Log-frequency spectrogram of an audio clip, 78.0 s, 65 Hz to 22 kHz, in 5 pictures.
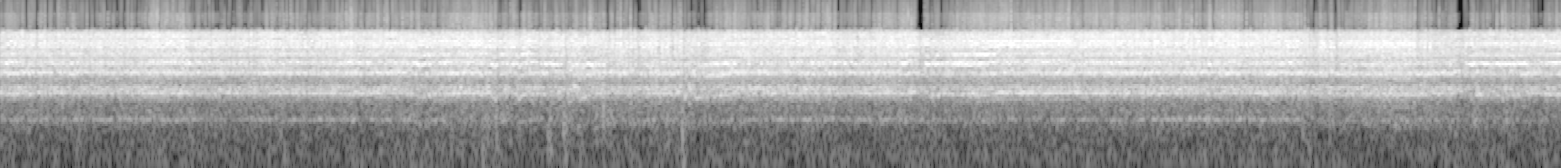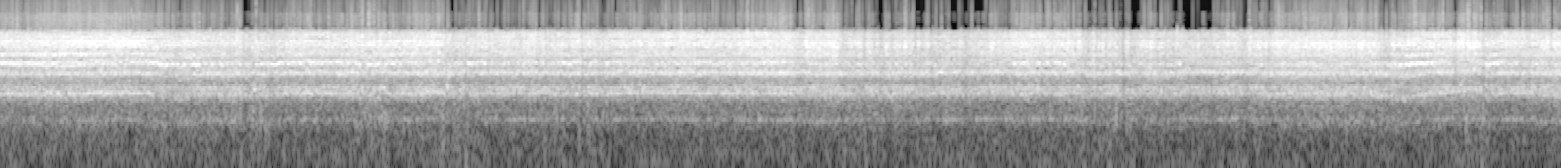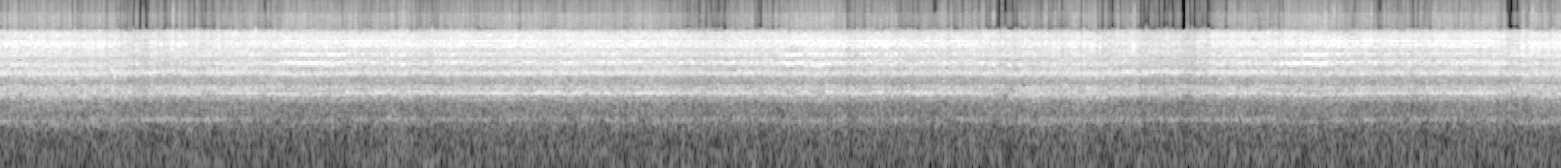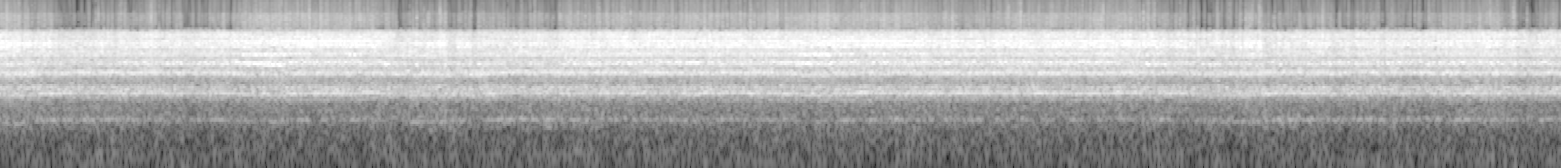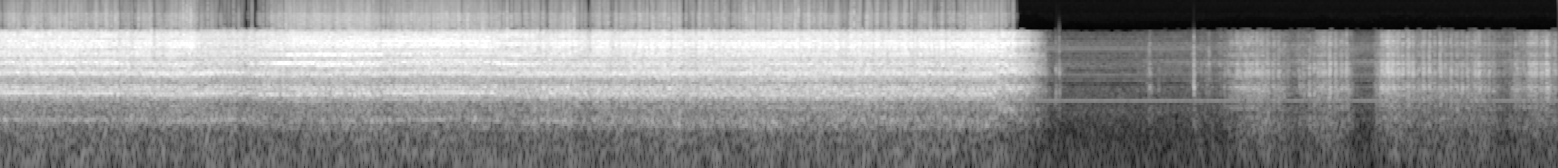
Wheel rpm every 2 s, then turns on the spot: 240, 230, 230, 220, 230, 230, 220, 220, 210, 220, 230, 230, 220, 220, 220, 220, 220, 230, 230, 220, 230, 230, 230, 220, 230, 220, 240, 230, 240, 230, 230, 230, 220, 220, 210, 200, 50, 10, 10.
74-78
